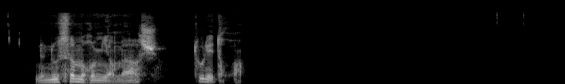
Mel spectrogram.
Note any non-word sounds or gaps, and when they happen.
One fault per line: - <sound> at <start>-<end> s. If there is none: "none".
none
